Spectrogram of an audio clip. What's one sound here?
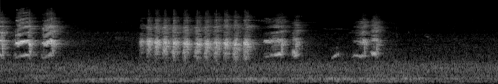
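A magpie chatters in harsh, rattling bursts close by.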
